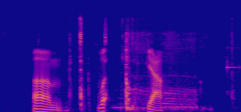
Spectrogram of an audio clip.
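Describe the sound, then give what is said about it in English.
A car's power window motor hums steadily for a second or so as the windows are opened, partly covered by brief voices talking, then cuts off. “Are you starting your car? No. I tried to open the windows.”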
